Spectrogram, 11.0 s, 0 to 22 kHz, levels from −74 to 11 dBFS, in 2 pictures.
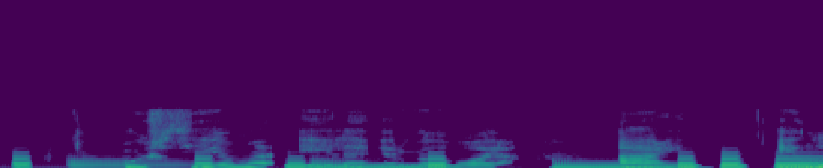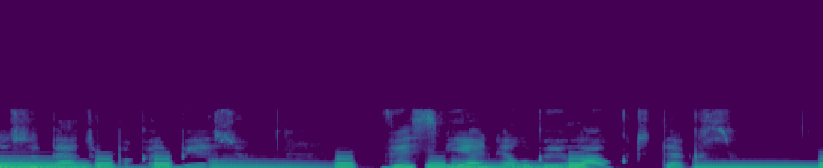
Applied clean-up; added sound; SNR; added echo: classical method spectral subtraction.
